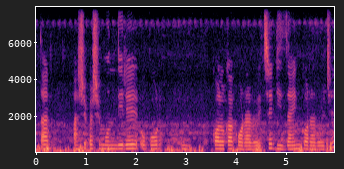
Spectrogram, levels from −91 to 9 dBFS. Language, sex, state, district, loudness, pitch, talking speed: Bengali, female, West Bengal, Jalpaiguri, -21 LUFS, 195 Hz, 120 wpm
